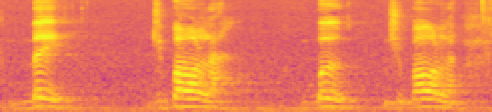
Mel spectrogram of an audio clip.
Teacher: ela vai dizer que esse fonema é um fonema bilabial porque B quanto a sua produção a seu ponto de articulação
